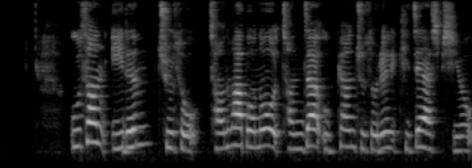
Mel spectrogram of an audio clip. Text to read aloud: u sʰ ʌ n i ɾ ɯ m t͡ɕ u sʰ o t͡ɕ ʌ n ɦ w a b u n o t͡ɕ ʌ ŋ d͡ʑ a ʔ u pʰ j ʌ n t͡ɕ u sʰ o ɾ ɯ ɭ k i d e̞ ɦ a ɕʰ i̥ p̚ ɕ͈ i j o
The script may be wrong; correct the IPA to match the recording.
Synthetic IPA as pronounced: u sʰ ʌ n i ɾ ɯ m t͡ɕ u sʰ o t͡ɕ ʌ n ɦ w a b o n o t͡ɕ ʌ n d͡ʑ a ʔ u pʰ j ʌ n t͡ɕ u sʰ o ɾ ɯ ɭ k i d͡ʑ e̞ ɦ a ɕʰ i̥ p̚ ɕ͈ i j o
